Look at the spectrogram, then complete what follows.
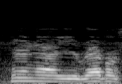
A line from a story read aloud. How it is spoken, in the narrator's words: said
